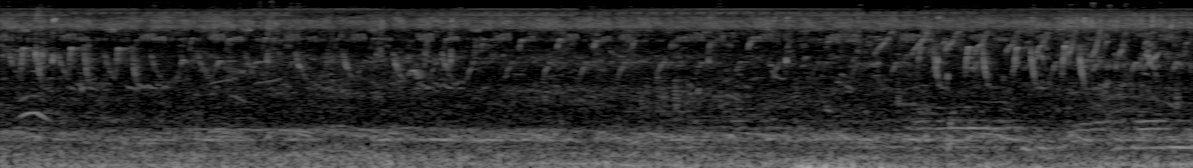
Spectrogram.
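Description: Rural outdoor ambience of many small birds chirping continuously in quick, short calls. A brief low rumble on the microphone about six seconds in.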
